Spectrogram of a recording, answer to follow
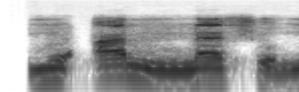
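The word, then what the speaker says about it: مُؤَنَّثٌ: মহিলার আরবি হচ্ছে মুআন্নাসুন। মহিলার আরবি কি? মুআন্নাসুন, মুআন্নাসুন। মিম ওয়াওয়ের উপরে হামজা, হামজার উচ্চারণ হবে মূলত মুআন্নাসুন, মুআন্নাসুন।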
